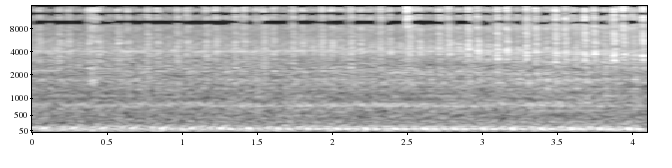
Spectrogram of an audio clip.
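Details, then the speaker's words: 1993 Honda Street 4WD van, carbureted engine, warmed up; idles steadily and evenly with no knocks or misses, staying smooth with the lights switched on. Normal idle. "so sometimes you have to give it just a tiny bit of gas on the warm [Music] starts yeah and then as you can see idles absolutely perfectly"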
